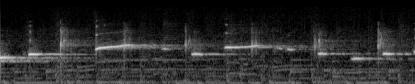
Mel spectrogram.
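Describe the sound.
Whistled melody of a TV sitcom theme tune, a pure, bright tone stepping through many short notes and slides in a jaunty, lilting rhythm, clear and alone with no talk.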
